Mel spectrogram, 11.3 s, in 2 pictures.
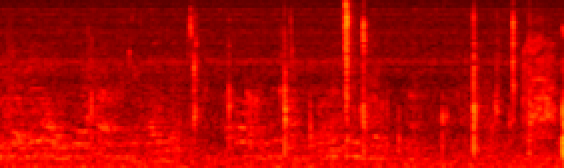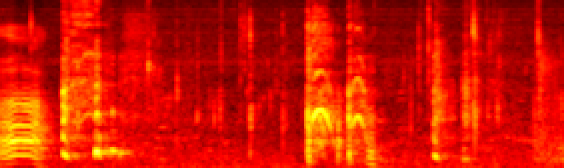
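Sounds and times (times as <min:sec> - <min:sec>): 
low hum: 0:00.0 - 0:11.2
chewing a stale candy roll: 0:00.8 - 0:05.3, 0:07.1 - 0:08.7, 0:09.6 - 0:11.2
speech: 0:05.6 - 0:05.8.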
